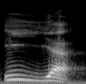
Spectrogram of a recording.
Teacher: ini tasydid ya, bukan mat, bukan panjang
